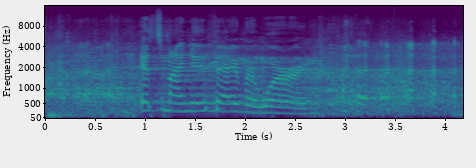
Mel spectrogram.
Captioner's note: laughing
